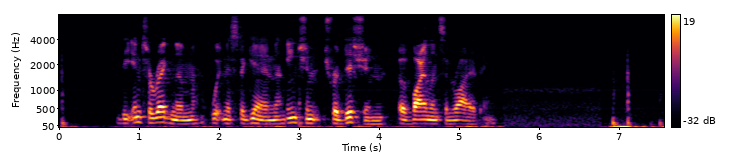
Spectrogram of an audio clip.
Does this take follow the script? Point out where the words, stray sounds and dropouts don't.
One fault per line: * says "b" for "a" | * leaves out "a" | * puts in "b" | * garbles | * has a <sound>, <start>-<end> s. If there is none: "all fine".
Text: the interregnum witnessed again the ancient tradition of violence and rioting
* leaves out "the"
